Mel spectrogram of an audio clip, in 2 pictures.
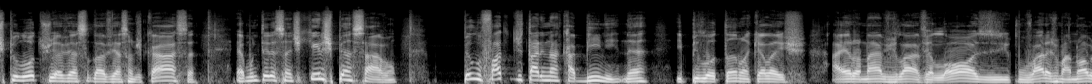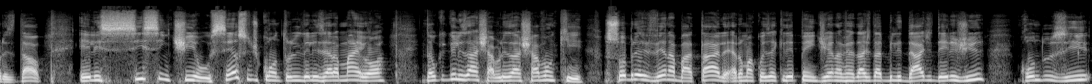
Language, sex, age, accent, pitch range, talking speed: Portuguese, male, 20-39, Brazilian, 135-185 Hz, 185 wpm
